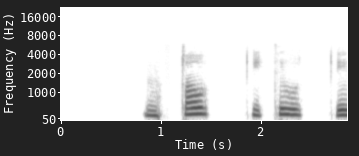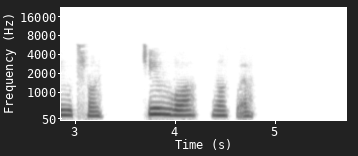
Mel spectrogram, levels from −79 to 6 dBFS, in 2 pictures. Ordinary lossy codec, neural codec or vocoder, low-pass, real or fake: MP3, 24 kbps; codec, 16 kHz, 0.5 kbps, FreqCodec, larger model; 7.2 kHz; fake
